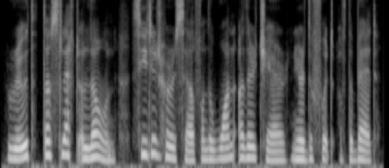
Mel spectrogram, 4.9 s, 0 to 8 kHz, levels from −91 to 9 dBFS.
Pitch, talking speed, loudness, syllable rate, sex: 185 Hz, 210 wpm, -17 LUFS, 5.3 syllables/s, female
